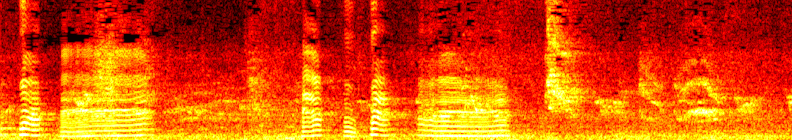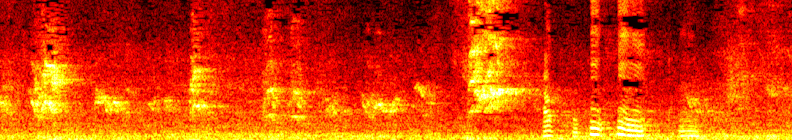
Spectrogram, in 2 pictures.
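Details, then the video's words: Talking tame parrot reciting learned words like motho beta and mano; a string of nasal, voice-like syllables with wavering pitch, interspersed with brief sharp chirps and squawks. "full talking parrot"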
